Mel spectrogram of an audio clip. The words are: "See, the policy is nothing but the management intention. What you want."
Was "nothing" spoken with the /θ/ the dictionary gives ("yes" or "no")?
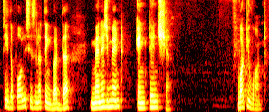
no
